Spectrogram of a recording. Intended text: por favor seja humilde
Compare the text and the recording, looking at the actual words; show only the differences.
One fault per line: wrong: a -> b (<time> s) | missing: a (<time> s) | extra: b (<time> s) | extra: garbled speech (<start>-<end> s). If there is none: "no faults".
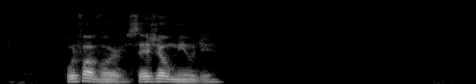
no faults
